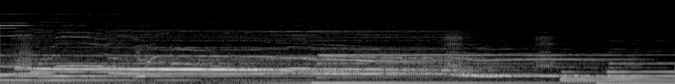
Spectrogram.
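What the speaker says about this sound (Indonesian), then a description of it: "lolongan serigala tidak hanya berfungsi sebagai alat penanda batas wilayahnya, melainkan juga memiliki peran penting dalam komunikasi antar anggotanya" Wolves howling, several long, wavering tonal howls overlapping in a steady chorus that rises and falls in pitch, clear and moderately loud with no talk.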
